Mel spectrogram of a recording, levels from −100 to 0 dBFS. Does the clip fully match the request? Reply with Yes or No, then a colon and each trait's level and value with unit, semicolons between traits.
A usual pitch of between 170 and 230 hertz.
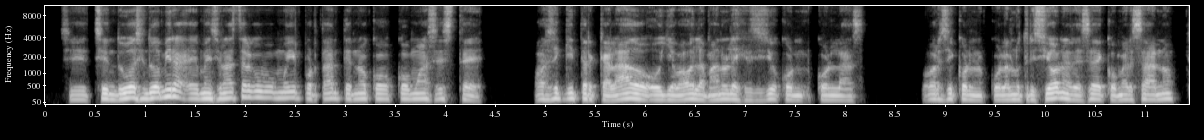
No: low, 120 Hz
